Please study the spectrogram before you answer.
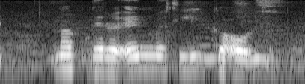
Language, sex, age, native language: Icelandic, male, 8, Icelandic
